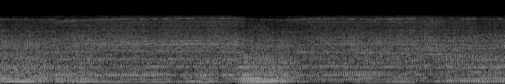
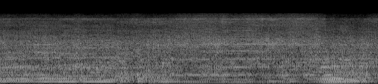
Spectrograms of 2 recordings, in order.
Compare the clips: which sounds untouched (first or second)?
first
